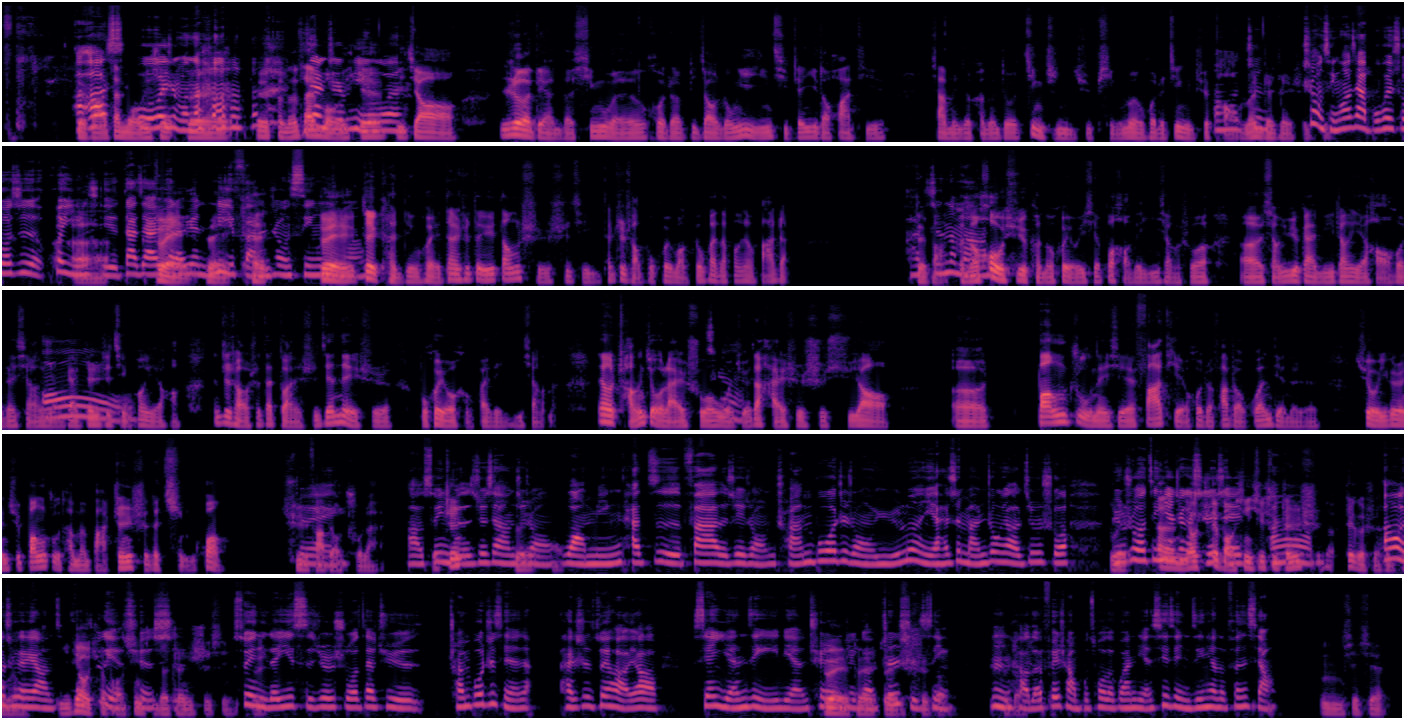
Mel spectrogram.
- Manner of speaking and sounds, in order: laugh; other background noise
- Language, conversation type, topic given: Chinese, podcast, 你如何看待网络暴力与媒体责任之间的关系？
